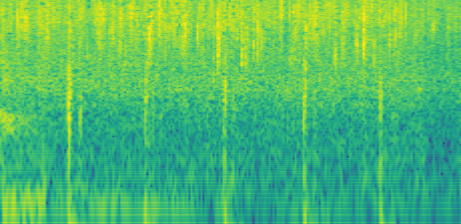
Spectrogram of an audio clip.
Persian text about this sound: ببینم واقعا میخوای با این هوا کارتون رو شروع کنی؟ از سمت شرق داره باد میاد و این بارون به زودی تموم میشه.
